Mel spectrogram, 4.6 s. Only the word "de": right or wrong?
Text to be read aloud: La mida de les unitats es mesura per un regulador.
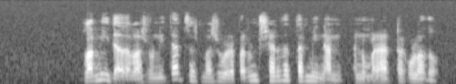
right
